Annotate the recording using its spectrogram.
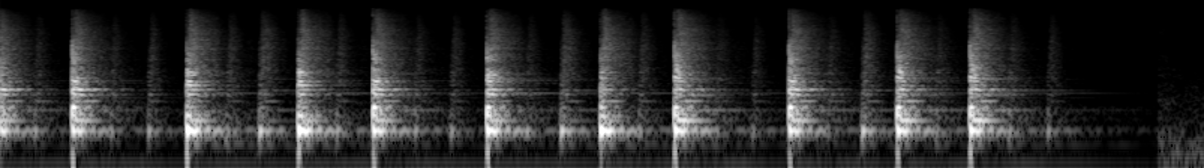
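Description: Snare drum played with sticks in a paradiddle, every right-hand stroke accented and every left-hand stroke a soft ghost note. This gives an uneven pattern of loud hits with quiet taps between. The playing stops a little before the end.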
